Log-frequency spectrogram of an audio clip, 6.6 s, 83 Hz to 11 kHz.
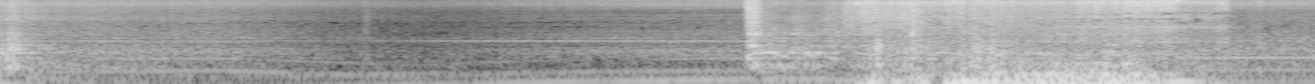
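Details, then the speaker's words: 1976 Olds 455 big block with 400 Turbo in Blazer/Suburban build, sat 155 days, carb choke cleaner sprayed in: starter churns steadily about four beats a second but engine never kicks or catches; cranks, no start, cause unknown. "normally you can here it kind of acting like it's going to start and I don't even feel it kicking"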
